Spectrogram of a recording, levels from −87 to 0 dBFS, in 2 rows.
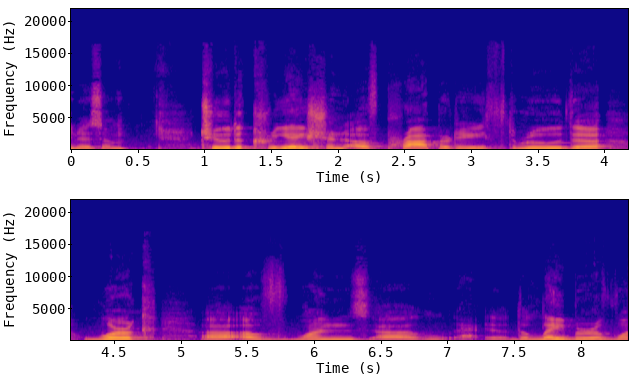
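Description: A drift correction step, likely from clock-matching software, raises playback speed 5.4% from 4.30 to 5.11 s, sharpening pitch by 91 cents before snapping back.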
